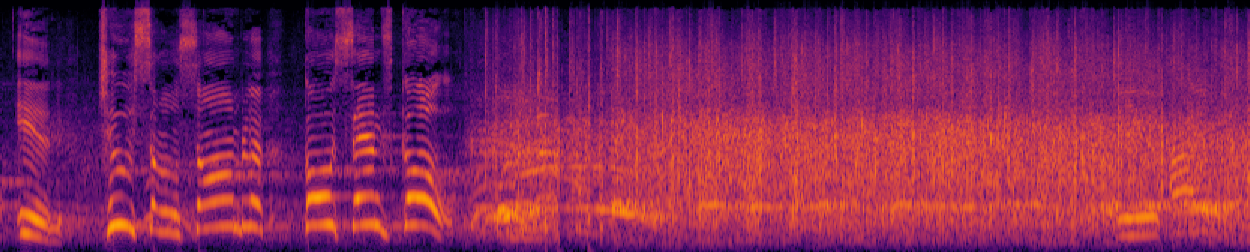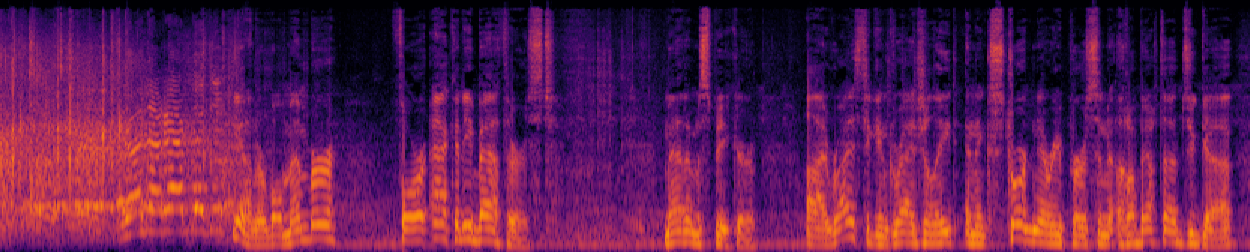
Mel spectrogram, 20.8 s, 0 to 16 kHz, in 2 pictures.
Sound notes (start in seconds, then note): 8.9 applause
